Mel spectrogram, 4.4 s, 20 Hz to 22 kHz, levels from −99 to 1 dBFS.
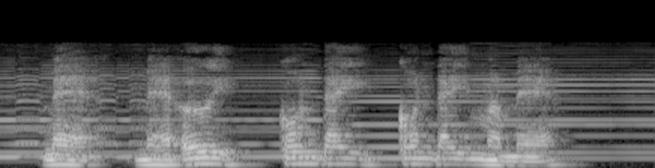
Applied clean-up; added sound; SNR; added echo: none; Bowed string instrument; 11 dB; none.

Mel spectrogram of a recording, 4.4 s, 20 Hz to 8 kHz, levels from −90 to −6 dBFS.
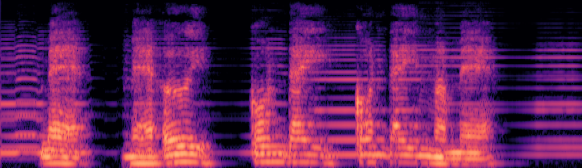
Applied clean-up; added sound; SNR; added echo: neural mask model RNNoise.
